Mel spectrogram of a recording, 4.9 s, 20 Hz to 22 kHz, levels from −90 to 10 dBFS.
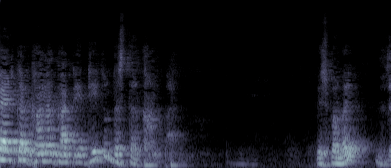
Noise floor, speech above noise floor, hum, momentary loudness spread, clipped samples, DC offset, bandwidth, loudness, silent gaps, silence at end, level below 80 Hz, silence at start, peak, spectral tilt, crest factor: -71 dBFS; 42 dB; none; 19 LU; under 0.1%; under 0.1%; 8.8 kHz; -29 LUFS; none; 0 s; -64 dBFS; 0 s; -6 dBFS; -8 dB/octave; 24 dB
